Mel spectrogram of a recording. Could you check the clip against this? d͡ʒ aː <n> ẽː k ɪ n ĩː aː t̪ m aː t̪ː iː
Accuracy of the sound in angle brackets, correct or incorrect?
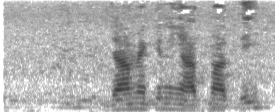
incorrect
